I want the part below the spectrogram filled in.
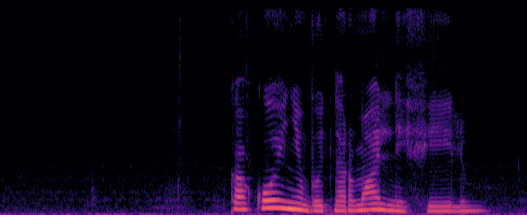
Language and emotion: Russian, sad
